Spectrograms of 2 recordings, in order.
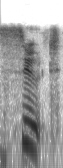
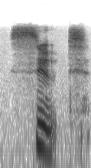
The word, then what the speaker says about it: suit: This word and the other word suit, we say fruit and suit. So the I is silent here. So ooh, ooh is the sound. Fruit, suit.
